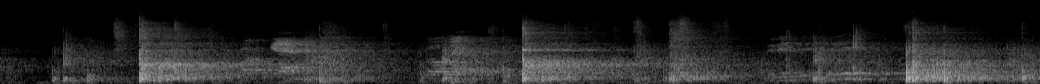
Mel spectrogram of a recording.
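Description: A tennis racket striking a ball three times, about four seconds apart, each hit sharp and echoing around a large indoor hall. Softer knocks of the ball bouncing come between the hits.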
